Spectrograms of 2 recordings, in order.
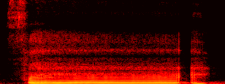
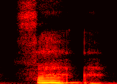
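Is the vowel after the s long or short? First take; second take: long; short. First: The vowel after the s is drawn out long. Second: The vowel after the s is short. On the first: The speaker calls it right. "harus dibaca panjang" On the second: The speaker calls it wrong. "Tidak boleh sa'a"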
